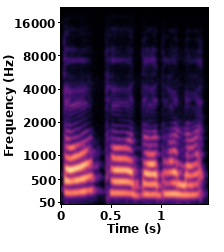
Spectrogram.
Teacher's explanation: जब हम इसका उच्चारण करते हैं तो दांत पे हमारे जीभ जाके छूती है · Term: दंत स्पर्श व्यंजन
